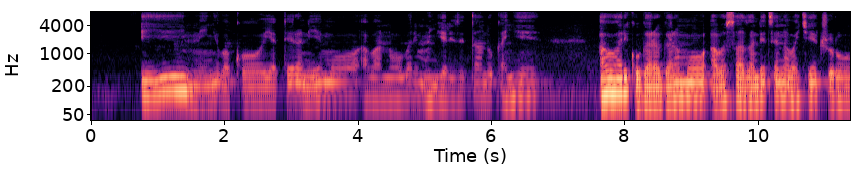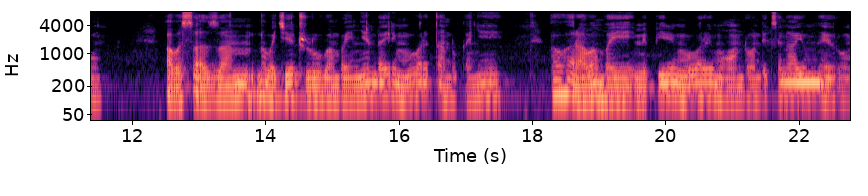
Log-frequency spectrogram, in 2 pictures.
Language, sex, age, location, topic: Kinyarwanda, male, 25-35, Kigali, health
